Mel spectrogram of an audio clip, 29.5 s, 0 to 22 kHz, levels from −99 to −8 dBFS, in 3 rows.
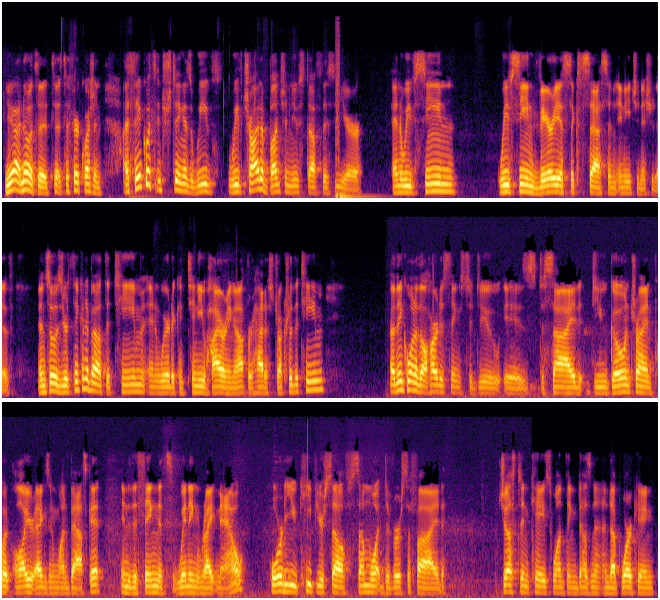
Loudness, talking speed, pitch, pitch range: -17 LUFS, 210 wpm, 125 Hz, 115-140 Hz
